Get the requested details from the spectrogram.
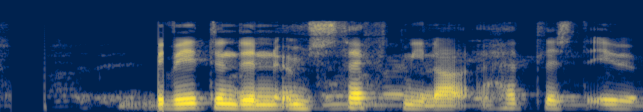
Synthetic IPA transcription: vɪːt̪ɪnt̪ɪnʏ̰msθɛxt̪miːna̰hɛt̪lɪst̪ɪvɪ

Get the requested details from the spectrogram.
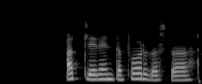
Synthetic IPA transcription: at̪lɪɾejnt̪afɔɾðast̪aːð

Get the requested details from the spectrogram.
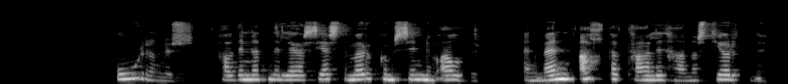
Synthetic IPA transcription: uːɾanʏs | havðɪnɛp̚nɪlɛːɣasjɛst̪mœɾkʏmsɪnːʏmʔaːwðʏɾ̥ | ɛnmɛnːal̥t̪avt̪ʰaːlɪðɦanːast̪jœɾt̪̚nʏ

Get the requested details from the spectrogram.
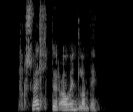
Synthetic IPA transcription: r̥ksvɛl̥t̪ʏɾʔawejnt̪lant̪ɪ

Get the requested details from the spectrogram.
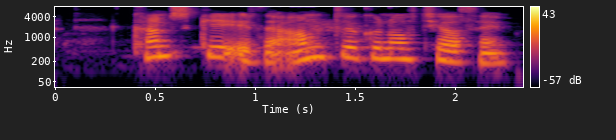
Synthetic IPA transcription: kʰanscɪɛ̰ɾða̰ʔa̰nt̪œːkʏnowt̪ʰjaːwθejm

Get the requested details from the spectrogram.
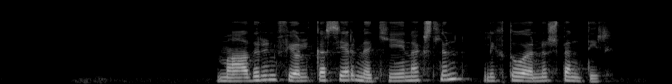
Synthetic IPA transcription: maːðʏɾɪnfjœlkaɾ̥sjɛɾmɛðcʰɪːjɪnajkst̪lʏnlɪxt̪owœnːʏɾ̥spɛnt̪iɾ̥

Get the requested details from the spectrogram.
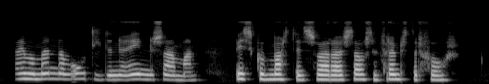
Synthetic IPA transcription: t̪aːjmamɛnːavuːt̪ɪlt̪ɪnːʏeːjnʏsaːman | pɪskʏpmar̥t̪ɪnsvaːɾaðɪɾ̥sawsɛmfɾɛmst̪ʏɾ̥foːwɾ̥

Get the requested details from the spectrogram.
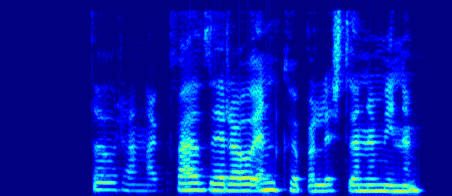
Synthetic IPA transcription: θawɛɾ̥hanːakʰvaːðɛɾawejnkʰœːpalɪst̪anʏmːiːnʏm

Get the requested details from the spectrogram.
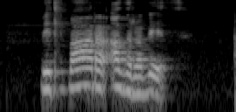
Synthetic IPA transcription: vɪt̪lvaːɾaʔaðɾavɪθ

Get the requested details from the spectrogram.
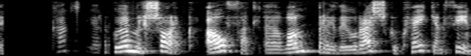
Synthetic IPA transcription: kʰanscɪɛɾkœːmʏlsɔɾkaːwfat̪lɛðavɔnpɾeɣðɪuɾajskʏkʰveːjcanθiːn

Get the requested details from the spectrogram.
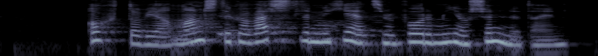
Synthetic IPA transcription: owxt̪awvjamanst̪ɪhkvavɛr̥st̪lʏɾɪnːɪçɛːt̪sɛmfɔːɾʏmiːawsʏnːʏt̪a̰ːjɪn

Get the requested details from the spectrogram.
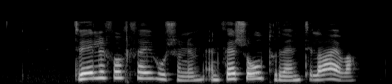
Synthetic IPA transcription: t̪vɛːlɪɾ̥fowl̥kθaiɦuːsanʏmɛ̰nfɛɾ̥sɔuːt̪ʰuɾðemt̪ʰɪlaðaːjva

